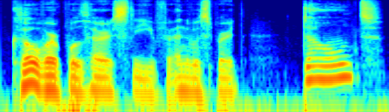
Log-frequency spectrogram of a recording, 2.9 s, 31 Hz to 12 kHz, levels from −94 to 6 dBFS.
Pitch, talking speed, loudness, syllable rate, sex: 115 Hz, 145 wpm, -20 LUFS, 5.2 syllables/s, male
